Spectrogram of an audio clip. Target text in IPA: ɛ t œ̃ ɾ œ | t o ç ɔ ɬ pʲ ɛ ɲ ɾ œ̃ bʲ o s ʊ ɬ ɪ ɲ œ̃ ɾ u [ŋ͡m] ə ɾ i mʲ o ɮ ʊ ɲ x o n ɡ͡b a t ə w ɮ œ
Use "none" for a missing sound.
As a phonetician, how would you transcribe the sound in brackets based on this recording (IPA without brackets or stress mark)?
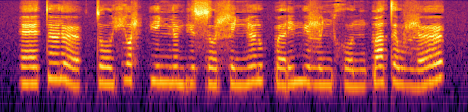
k͡p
